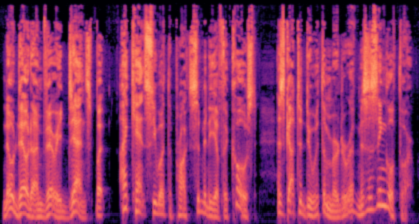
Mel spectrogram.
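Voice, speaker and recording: A man reading an excitable young English gentleman from a storybook, eager and quick to indignation. His lines rise with lively swings of pitch over a gravelly, husky tone. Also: no echo, studio quality, heavily acted. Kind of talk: audiobook character voice.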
